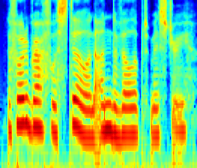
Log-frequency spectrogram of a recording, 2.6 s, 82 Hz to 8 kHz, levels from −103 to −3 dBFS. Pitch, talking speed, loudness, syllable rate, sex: 225 Hz, 160 wpm, -16 LUFS, 6.4 syllables/s, female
